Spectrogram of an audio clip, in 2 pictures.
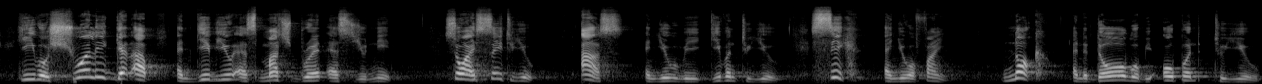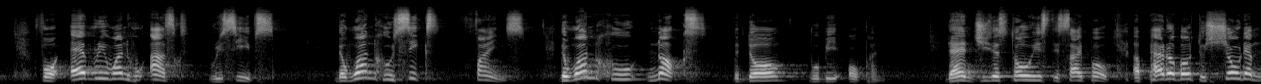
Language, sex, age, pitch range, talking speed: English, male, 50-69, 190-305 Hz, 165 wpm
